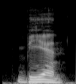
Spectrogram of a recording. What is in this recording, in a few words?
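really, spanish, male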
